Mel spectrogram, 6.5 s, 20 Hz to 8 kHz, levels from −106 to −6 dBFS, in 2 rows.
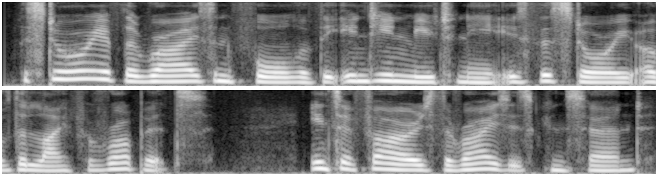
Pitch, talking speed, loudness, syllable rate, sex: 190 Hz, 240 wpm, -15 LUFS, 6.0 syllables/s, female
